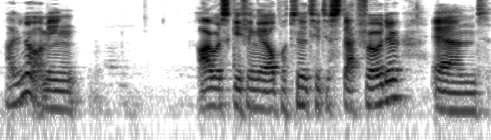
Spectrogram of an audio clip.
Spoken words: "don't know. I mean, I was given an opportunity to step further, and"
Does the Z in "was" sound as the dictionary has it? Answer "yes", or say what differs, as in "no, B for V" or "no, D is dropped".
yes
